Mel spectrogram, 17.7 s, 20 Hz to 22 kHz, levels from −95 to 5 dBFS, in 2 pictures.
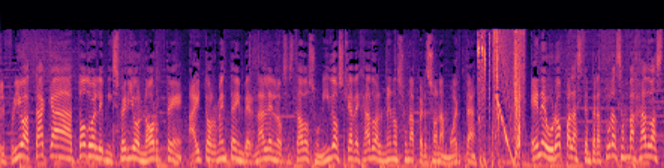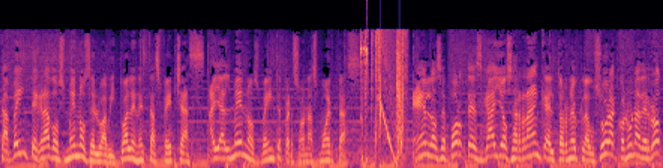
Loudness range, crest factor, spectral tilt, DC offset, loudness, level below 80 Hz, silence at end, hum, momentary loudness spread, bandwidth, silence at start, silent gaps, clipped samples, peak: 3 LU; 16 dB; -4 dB/octave; under 0.1%; -17 LUFS; -34 dBFS; 0 s; none; 7 LU; 12 kHz; 0 s; none; under 0.1%; 0 dBFS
